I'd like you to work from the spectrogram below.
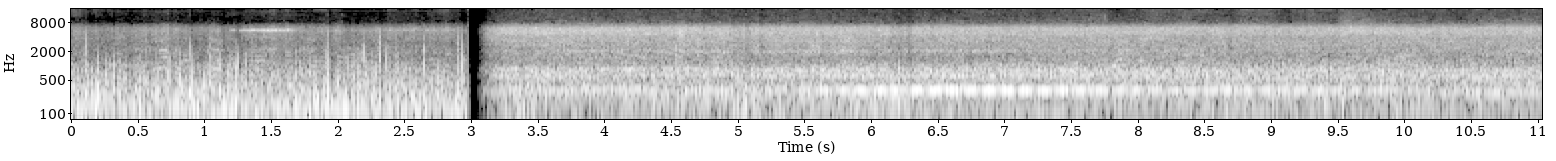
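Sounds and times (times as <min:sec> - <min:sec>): rushing air: 0:00.0 - 0:11.0
train wheels roaring on rails: 0:00.0 - 0:11.0
steady hum: 0:03.1 - 0:11.0.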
